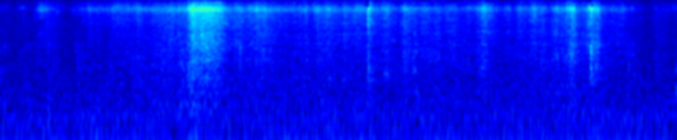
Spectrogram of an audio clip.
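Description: Faint close-miked chewing of food with the mouth closed: soft, scattered wet clicks, with a short soft whoosh of breath about two seconds in.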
